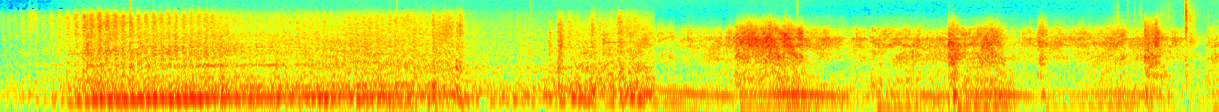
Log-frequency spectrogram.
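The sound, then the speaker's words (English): Propeller airplane engine drones loudly and steadily with a low tonal hum, then shifts midway to a rougher, more uneven rumble. “But then we cut back to Cliff's plane.”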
